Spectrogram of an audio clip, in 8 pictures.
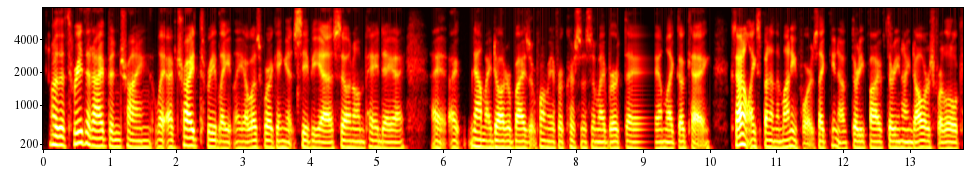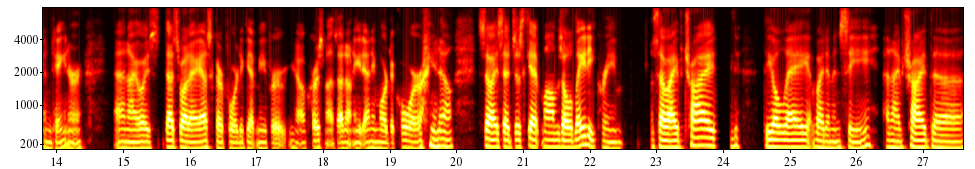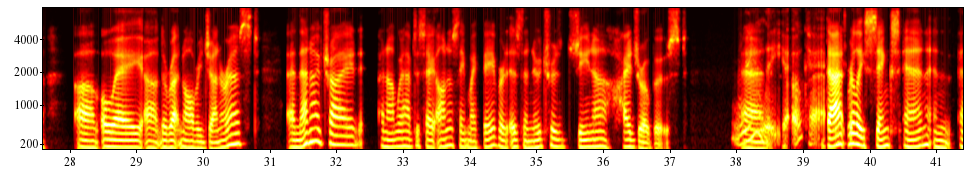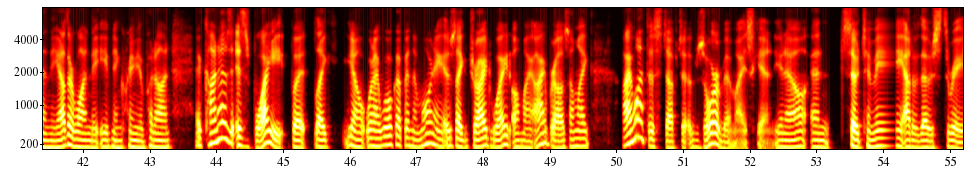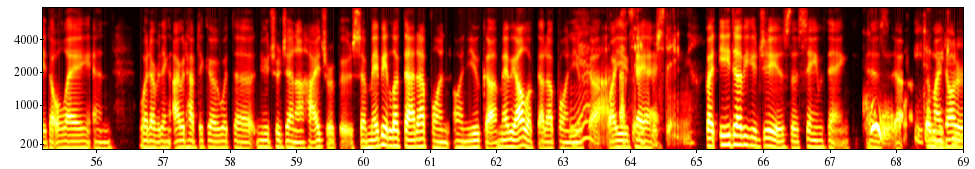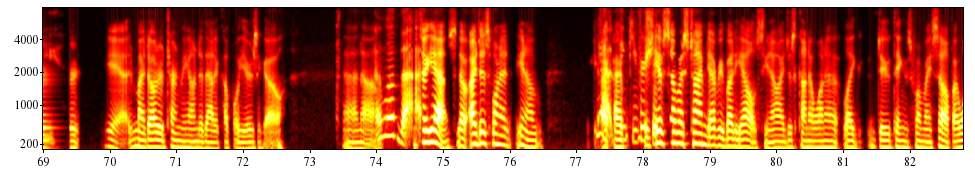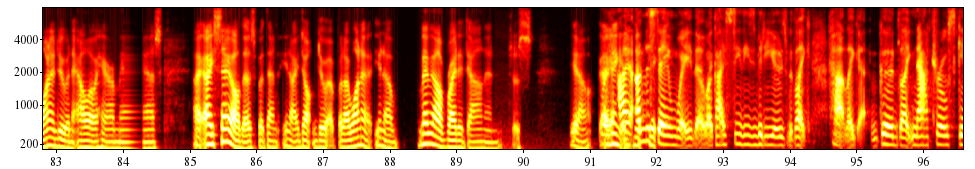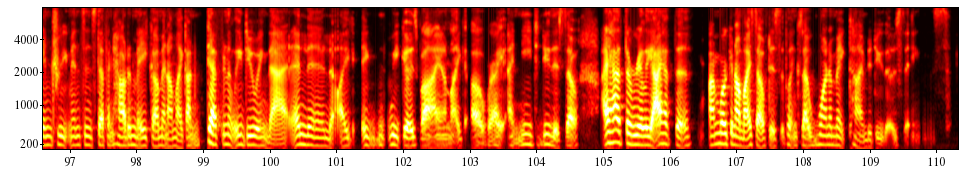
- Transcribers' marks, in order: other background noise; distorted speech; chuckle; static; stressed: "definitely"
- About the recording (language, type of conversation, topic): English, unstructured, What does self-care look like for you lately?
